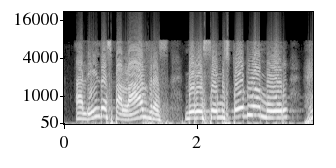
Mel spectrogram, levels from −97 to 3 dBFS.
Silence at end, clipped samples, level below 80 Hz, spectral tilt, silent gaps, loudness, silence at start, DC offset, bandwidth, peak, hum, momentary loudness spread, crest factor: 0 s; 9%; -18 dBFS; -4.5 dB/octave; none; -5 LUFS; 0.2 s; under 0.1%; 13.5 kHz; 0 dBFS; none; 5 LU; 4 dB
